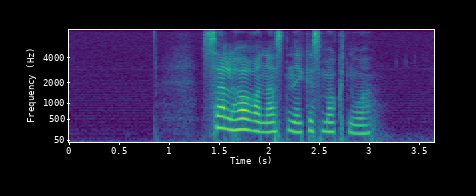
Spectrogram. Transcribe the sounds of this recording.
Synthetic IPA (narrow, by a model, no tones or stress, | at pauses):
sɛlhɑːʁhɑnnɛst̪n̩ɪkəsmɑːkt̪nuːə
